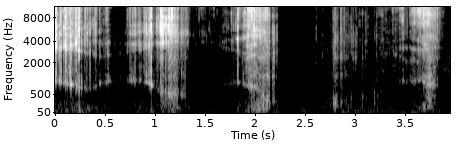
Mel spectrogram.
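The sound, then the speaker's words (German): Loud crunching of potato chips being chewed, with about five crisp bursts at a steady chewing rhythm and short quiet gaps between them. No one speaks. “Denkst du, das ist eine gute Sache, wenn man Chips im Podcast isst?”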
